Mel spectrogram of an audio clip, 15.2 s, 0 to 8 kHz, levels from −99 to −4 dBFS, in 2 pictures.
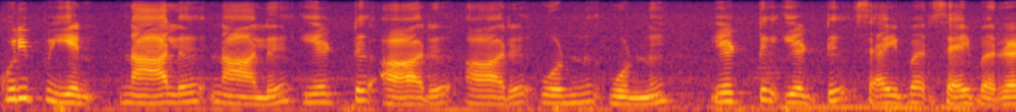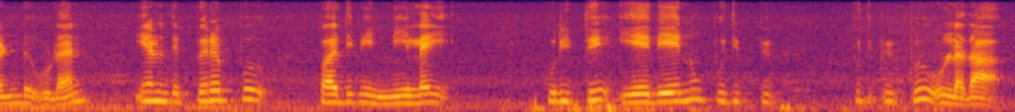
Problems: none marked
